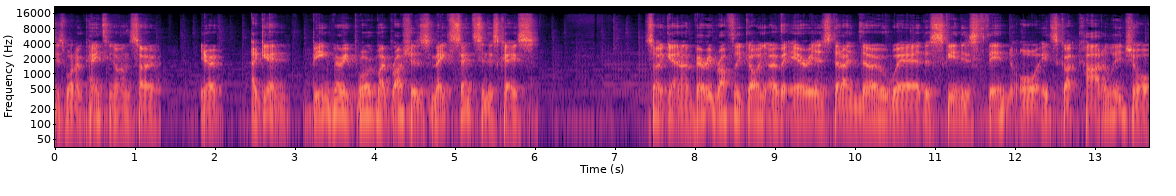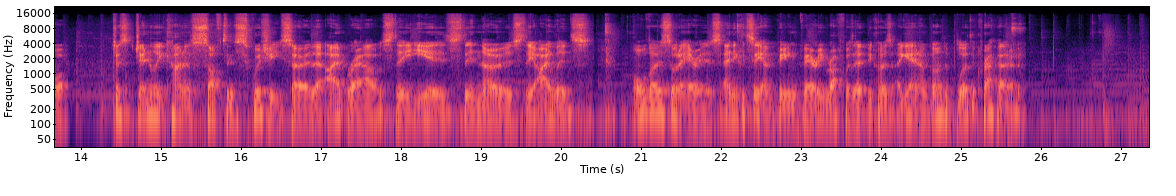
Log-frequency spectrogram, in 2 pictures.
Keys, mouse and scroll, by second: 0.0 middle click, 0.4 shift+middle click, 1.6 click, 4.3 click, 5.8 middle click, 6.4 ctrl+middle click, 6.7 middle click, 8.0 middle click, 8.9 ctrl+middle click, 9.6 middle click, 10.4 click, 15.7 click, 16.0 ctrl+z, 16.0 middle click, 16.7 shift+middle click, 16.9 ctrl+middle click, 17.4 middle click, 18.6 click, 22.8 click, 23.8 click, 24.7 click, 25.1 ctrl+middle click, 25.4 middle click, 26.0 ctrl+middle click, 26.3 middle click, 26.6 shift+middle click, 27.0 middle click.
